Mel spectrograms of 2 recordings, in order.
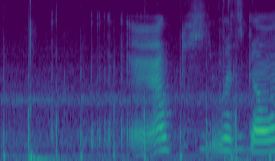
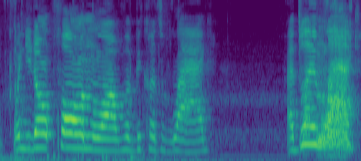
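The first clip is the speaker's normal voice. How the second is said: loud excuse; 14 dB louder than usual. Real, not acted. Gamer loudly blaming lag for falling in lava. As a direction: blame the lag with gusto.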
